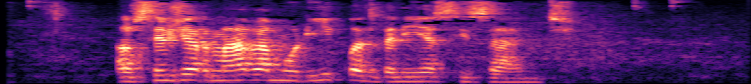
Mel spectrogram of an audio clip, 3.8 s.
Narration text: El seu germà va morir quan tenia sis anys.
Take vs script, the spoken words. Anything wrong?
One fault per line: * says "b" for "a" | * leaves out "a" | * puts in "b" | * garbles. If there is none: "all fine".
all fine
